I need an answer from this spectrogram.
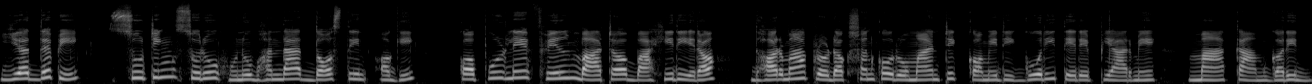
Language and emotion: Nepali, neutral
